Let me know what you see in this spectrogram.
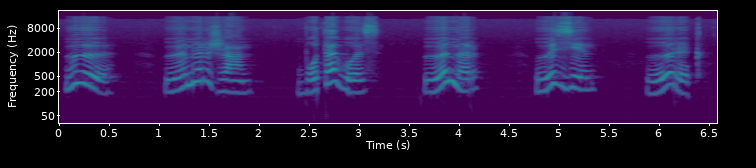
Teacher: Он произносится мягко, нежно, слегка растянуто.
